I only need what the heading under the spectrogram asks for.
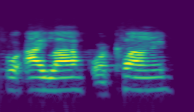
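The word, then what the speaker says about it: עלה: This word is pronounced Ilah in Hebrew. Ilah in Hebrew.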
